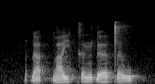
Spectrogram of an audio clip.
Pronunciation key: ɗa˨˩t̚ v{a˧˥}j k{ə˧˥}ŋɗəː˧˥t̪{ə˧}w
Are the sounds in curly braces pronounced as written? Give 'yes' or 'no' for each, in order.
yes, yes, yes

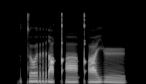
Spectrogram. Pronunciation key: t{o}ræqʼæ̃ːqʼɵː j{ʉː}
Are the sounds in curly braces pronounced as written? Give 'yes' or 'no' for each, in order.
yes, yes

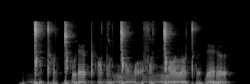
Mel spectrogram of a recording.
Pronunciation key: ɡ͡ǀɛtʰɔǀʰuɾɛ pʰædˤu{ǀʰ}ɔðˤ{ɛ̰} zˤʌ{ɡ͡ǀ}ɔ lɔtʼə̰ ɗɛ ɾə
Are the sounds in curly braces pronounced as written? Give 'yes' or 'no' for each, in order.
no, yes, no

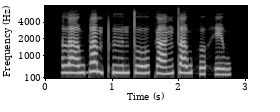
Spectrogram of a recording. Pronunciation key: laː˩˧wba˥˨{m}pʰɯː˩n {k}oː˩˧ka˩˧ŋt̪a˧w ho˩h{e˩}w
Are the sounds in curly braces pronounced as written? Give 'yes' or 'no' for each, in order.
yes, no, yes

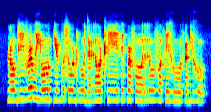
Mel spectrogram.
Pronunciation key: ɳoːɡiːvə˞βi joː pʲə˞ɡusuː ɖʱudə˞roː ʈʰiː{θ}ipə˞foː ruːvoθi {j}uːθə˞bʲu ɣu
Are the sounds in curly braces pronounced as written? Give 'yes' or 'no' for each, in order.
yes, no

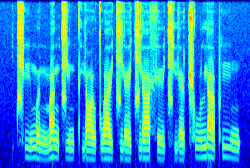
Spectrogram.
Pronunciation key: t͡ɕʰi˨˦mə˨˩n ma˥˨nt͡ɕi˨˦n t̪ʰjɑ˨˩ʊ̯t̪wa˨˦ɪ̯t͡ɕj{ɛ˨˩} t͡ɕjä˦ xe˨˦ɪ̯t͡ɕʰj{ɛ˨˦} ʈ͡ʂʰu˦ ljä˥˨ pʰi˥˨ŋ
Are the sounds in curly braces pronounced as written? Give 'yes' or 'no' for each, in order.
yes, no

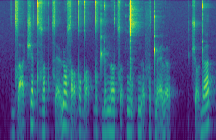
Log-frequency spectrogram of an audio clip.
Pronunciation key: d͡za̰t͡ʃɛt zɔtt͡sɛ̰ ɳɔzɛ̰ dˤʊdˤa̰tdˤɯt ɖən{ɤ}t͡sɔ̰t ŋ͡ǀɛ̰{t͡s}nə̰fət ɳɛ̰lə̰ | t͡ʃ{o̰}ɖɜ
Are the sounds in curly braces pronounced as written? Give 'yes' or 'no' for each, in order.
yes, no, no

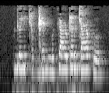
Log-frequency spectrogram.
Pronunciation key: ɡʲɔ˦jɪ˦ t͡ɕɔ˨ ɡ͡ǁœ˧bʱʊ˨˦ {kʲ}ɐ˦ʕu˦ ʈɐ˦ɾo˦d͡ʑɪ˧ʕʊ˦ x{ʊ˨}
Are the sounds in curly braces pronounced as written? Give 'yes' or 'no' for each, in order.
yes, yes

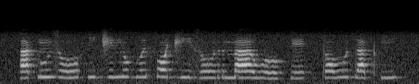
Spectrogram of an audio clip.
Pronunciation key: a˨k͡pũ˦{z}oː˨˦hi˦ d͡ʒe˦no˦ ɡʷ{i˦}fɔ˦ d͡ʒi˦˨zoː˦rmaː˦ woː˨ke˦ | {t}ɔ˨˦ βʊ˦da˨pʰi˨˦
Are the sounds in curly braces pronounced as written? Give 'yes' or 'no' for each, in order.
yes, no, yes

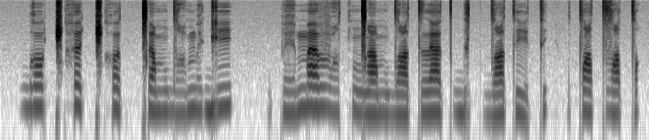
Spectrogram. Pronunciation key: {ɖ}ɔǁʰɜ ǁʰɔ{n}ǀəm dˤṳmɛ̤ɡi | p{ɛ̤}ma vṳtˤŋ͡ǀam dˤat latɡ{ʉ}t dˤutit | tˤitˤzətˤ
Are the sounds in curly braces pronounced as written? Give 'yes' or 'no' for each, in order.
no, no, yes, no

